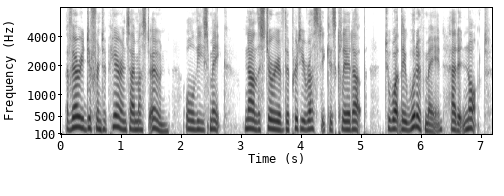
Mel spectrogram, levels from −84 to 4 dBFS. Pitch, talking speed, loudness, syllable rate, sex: 195 Hz, 240 wpm, -18 LUFS, 6.4 syllables/s, female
